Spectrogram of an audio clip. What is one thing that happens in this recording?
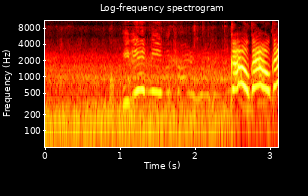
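Dogs yelp and whine while playing.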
